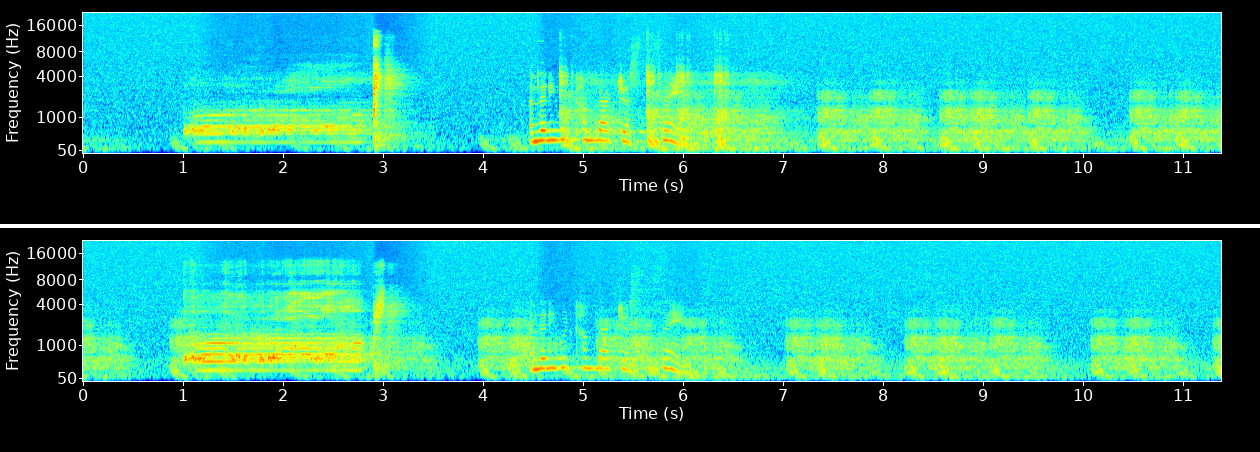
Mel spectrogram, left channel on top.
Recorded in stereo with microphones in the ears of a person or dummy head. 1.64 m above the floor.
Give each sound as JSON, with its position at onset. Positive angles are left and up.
{"t": 1.0, "sound": "a blender", "side_deg": -70, "distance_m": 3.0}
{"t": 2.9, "sound": "tapping", "side_deg": 60, "distance_m": 7.5}
{"t": 4.5, "sound": "a woman speaking", "side_deg": 5, "distance_m": 1.1}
